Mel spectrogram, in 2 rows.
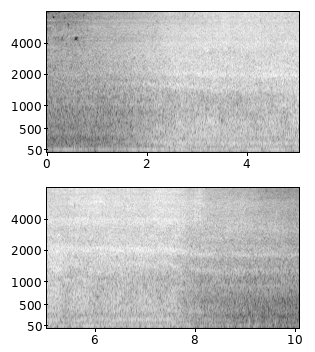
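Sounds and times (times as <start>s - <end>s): train wheel-on-rail rush: 0.0s - 10.0s.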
